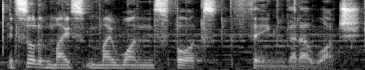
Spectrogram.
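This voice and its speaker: A man's voice: mid-range voice, takes it slowly, over music. A man with a German accent giving casual, rambling commentary while playing a video game, chatty and self-deprecating. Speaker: let's play host.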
